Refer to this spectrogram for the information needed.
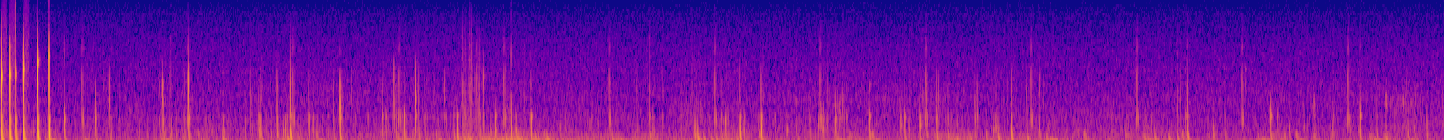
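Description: Irregular gurgles, pops and low rumbling from the abdomen: stomach growling, ordinary bowel sounds of an empty stomach.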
